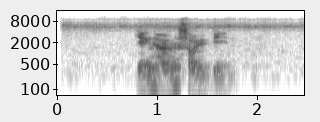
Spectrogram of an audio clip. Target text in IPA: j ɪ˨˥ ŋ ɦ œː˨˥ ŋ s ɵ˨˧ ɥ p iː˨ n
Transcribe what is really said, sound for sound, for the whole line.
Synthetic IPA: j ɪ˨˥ ŋ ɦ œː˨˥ ŋ s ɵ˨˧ ɥ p iː˨ n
